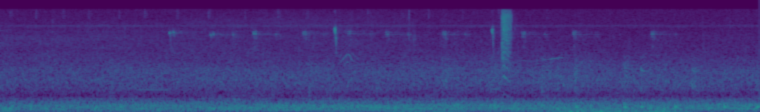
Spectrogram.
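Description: Lakeside ambience: a steady low rumble with a small bird's thin, high chirps repeating every half second or so, and one sharp click about five seconds in.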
